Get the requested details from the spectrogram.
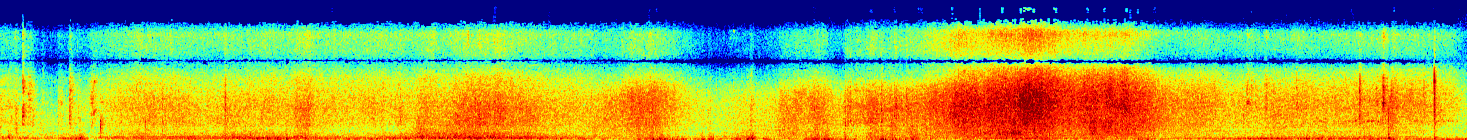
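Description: Waves rush and splash against a sailing boat's hull.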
